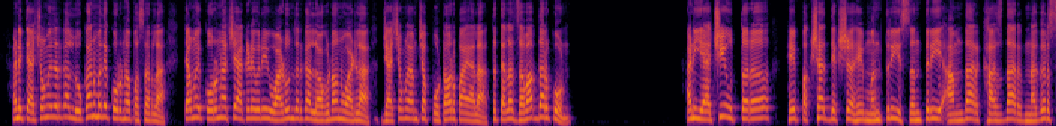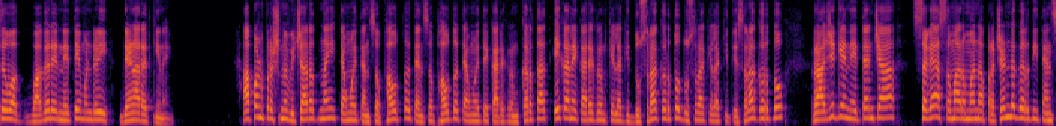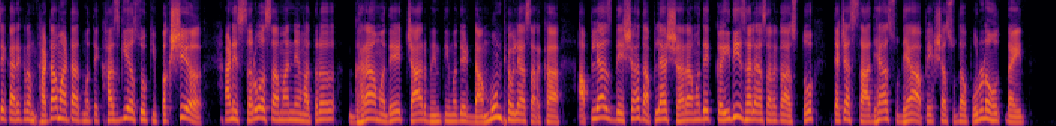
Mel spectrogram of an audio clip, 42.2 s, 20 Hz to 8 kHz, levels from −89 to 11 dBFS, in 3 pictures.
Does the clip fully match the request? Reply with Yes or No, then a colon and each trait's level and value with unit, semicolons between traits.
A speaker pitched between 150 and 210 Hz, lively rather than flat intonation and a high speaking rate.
No: medium, 185 Hz; average, 4.5 semitones; fast, 150 wpm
